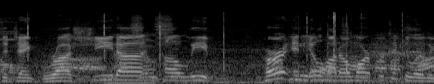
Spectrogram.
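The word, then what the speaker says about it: Tlaib: Let me help you pronounce it. Jenk Rashida Talib.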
